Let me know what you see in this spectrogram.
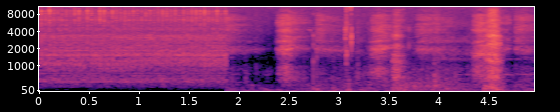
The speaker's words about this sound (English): There's that breathing. Yep. Yeah. We'll do the sound for you for the trailer since the audience can't see it.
